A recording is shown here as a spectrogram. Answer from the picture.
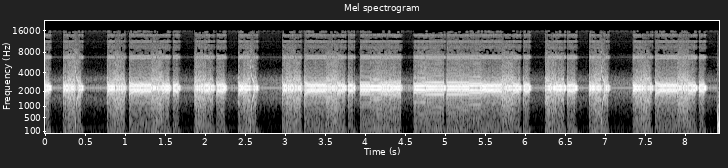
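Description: Experimental electronic music: a high, shrill, alarm-like synthesizer tone chopped on and off in irregular stuttering pulses, with the bass and drums dropped out.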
